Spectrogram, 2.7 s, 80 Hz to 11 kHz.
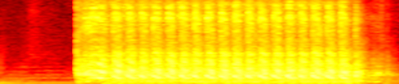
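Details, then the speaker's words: Yamaha XJ600 with new battery and auxiliary fuel bottle, choke out: starter churns with a fast steady pulse for about two seconds but the engine never fires; cranks without starting before starter spray is tried. "so the bike now just didn't start that's kind of bad news"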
